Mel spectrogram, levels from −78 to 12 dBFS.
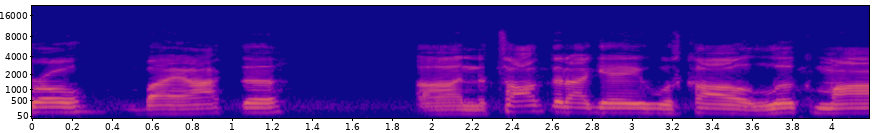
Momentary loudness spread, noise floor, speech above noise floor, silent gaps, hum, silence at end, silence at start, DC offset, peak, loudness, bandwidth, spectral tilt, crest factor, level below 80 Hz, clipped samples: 5 LU; -66 dBFS; 37 dB; none; none; 0 s; 0 s; under 0.1%; -16 dBFS; -30 LUFS; 10 kHz; -4 dB/octave; 14 dB; -82 dBFS; under 0.1%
